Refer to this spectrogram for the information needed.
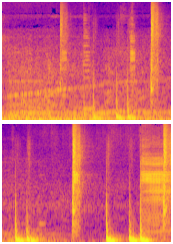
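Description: Busy city street ambience: a steady low traffic rumble with engines humming, punctuated by several sharp knocks and clatters, and a faint voice murmuring underneath.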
